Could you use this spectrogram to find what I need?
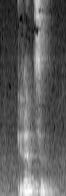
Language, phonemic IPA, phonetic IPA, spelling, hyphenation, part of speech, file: German, /ˈɡʁɛntsən/, [ˈɡʁɛntsn̩], grenzen, gren‧zen, verb, De-grenzen.ogg
- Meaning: 1. to border 2. to come close to, to almost be (to be very similar)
